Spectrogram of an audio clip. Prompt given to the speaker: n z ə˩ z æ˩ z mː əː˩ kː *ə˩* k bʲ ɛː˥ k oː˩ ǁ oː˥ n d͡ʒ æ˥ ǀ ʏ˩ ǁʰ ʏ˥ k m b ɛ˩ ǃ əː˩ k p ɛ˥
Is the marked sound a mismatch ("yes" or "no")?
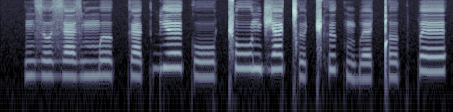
yes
